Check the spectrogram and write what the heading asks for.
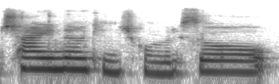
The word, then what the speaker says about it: China: Depois a gente tem o China, que a gente conversou. O i tá no final da sílaba, então ele fica com som de I, China.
